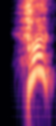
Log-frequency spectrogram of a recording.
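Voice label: Vox Casting, Japanese; kingsraid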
